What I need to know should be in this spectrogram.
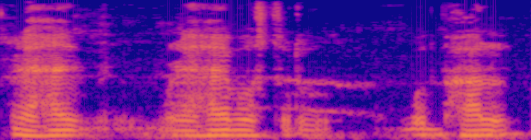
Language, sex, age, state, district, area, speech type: Assamese, male, 30-45, Assam, Dibrugarh, urban, spontaneous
